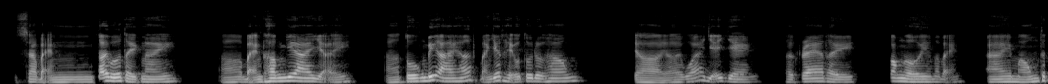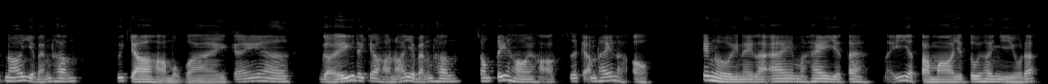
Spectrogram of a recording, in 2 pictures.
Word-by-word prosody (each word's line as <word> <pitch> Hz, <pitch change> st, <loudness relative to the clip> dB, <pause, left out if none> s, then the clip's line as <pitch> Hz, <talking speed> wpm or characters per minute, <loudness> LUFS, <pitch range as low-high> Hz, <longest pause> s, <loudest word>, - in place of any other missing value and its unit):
Sao -, -, -2 dB
bạn 115 Hz, +2 st, -1 dB
tới -, -, +7 dB
bữa 165 Hz, 0 st, +8 dB
tiệc 125 Hz, -5 st, +1 dB
này? 120 Hz, +3 st, -1 dB, 0.4 s
Ờ, 110 Hz, +2 st, -4 dB
bạn 115 Hz, 0 st, +1 dB
thân 150 Hz, +4 st, +6 dB
với 170 Hz, 0 st, +7 dB
ai 145 Hz, -4 st, +5 dB
vậy? 120 Hz, +3 st, -5 dB, 0.3 s
Ờ, 110 Hz, +2 st, -6 dB
tôi 140 Hz, -, +7 dB
hổng 155 Hz, +2 st, +4 dB
biết 185 Hz, -, +8 dB
ai 145 Hz, -6 st, +3 dB
hết, 180 Hz, +5 st, -1 dB
bạn -, -, -4 dB
giới 175 Hz, +2 st, +3 dB
thiệu 145 Hz, -6 st, 0 dB
tôi 150 Hz, -, +2 dB
được 140 Hz, -2 st, +1 dB
hông?" 145 Hz, +5 st, -3 dB, 0.5 s
Trời 105 Hz, -2 st, -2 dB
ơi! 105 Hz, +3 st, -5 dB
Quá 135 Hz, +8 st, -3 dB
dễ 175 Hz, -6 st, -2 dB
dàng! 120 Hz, -5 st, -3 dB, 0.3 s
Thực 115 Hz, -1 st, -8 dB
ra 140 Hz, +1 st, +2 dB
thì 115 Hz, -3 st, -2 dB, 0.4 s
con 150 Hz, -1 st, +2 dB
người 125 Hz, -2 st, +2 dB
mà, 125 Hz, -, -7 dB
bạn, 120 Hz, +1 st, -10 dB, 0.2 s
ai 120 Hz, +1 st, -1 dB
mà 120 Hz, -2 st, -1 dB
hông 125 Hz, +5 st, 0 dB
thích 180 Hz, +1 st, -3 dB
nói 160 Hz, +3 st, +2 dB
về 150 Hz, -, +1 dB
bản 120 Hz, +7 st, -3 dB
thân. 145 Hz, 0 st, -2 dB, 0.4 s
Cứ 155 Hz, -, 0 dB
cho 120 Hz, -3 st, +5 dB
họ 110 Hz, -4 st, 0 dB
một 100 Hz, -1 st, -3 dB
vài 105 Hz, 0 st, -3 dB
cái, 135 Hz, +6 st, -3 dB
ờ, 135 Hz, -5 st, -1 dB, 0.3 s
gợi 115 Hz, 0 st, 0 dB
ý 150 Hz, +8 st, +6 dB
để 165 Hz, -, 0 dB
cho 145 Hz, -, 0 dB
họ 105 Hz, -5 st, -4 dB
nói 155 Hz, +9 st, -1 dB
về 160 Hz, -, +2 dB
bản 135 Hz, +4 st, -2 dB
thân, 140 Hz, -1 st, -2 dB, 0.2 s
xong 155 Hz, -1 st, -2 dB
tí 185 Hz, +3 st, +3 dB
hồi 120 Hz, -10 st, 0 dB
họ 120 Hz, +1 st, -6 dB
sẽ 145 Hz, -, -2 dB
cảm 150 Hz, -, -2 dB
thấy 165 Hz, +4 st, 0 dB
là 180 Hz, -, -5 dB
"Ồ, 95 Hz, -2 st, -4 dB, 0.5 s
cái 205 Hz, -, +3 dB
người 125 Hz, -9 st, +4 dB
này 115 Hz, 0 st, 0 dB
là 120 Hz, 0 st, +1 dB
ai 135 Hz, +2 st, +1 dB
mà 125 Hz, -2 st, -3 dB
hay 135 Hz, -1 st, +1 dB
vậy 115 Hz, -, -2 dB
ta? 125 Hz, -5 st, -2 dB
Nãy 170 Hz, -, -5 dB
giờ 170 Hz, -, +1 dB
tò 110 Hz, -, +4 dB
mò 110 Hz, 0 st, +1 dB
về 110 Hz, -, -1 dB
tui 130 Hz, 0 st, +1 dB
hơi 130 Hz, -1 st, 0 dB
nhiều 105 Hz, -3 st, -1 dB
đó." -, -, 0 dB
130 Hz, 250 wpm, -26 LUFS, 115-150 Hz, 0.5 s, bữa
